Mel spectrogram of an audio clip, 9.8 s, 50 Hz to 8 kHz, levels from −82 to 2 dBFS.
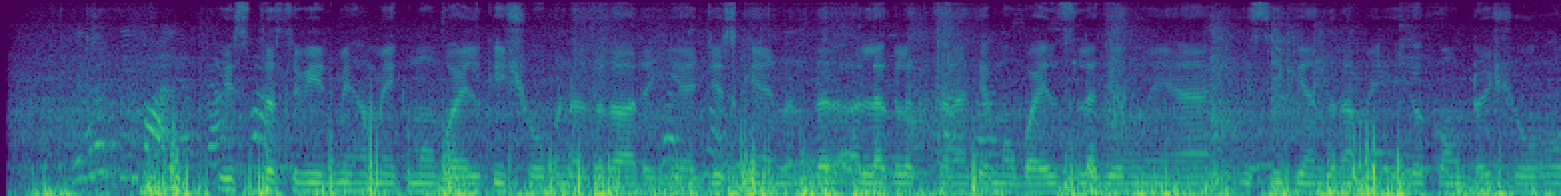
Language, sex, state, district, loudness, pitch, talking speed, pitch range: Hindi, male, Punjab, Pathankot, -20 LUFS, 115 Hz, 185 wpm, 100-125 Hz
